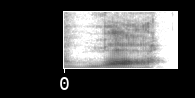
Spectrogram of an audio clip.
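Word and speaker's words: は: The only exception to this is when this character, the ha character, is acting as a particle, which is to say, when it's serving a function as its own kind of word, known as the topic marker. For English phonetic purposes, it's always written as wa, W-A, wa.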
